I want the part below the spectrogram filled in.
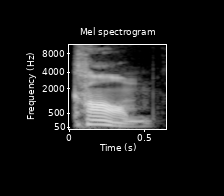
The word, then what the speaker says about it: calm: It is a weird word. Calm. We can all agree. – Yeah, it's that weird L. – That's yeah, do you pronounce L. the L? – Is it calm? – Calm. – Is it calm? – It'd be better if it was C-A-H-M, maybe.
